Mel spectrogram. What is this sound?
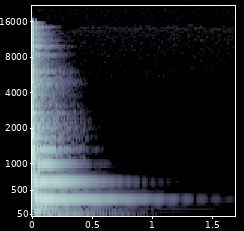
Standup Bass Stop Bartok E4
This standup bass was sampled using a direct pickup as well as stereo overhead mics for some room ambience. Articulations include a normal pizzicato, or finger plucked note; a stopped note as performed with the finger; a stopped note performed Bartok style; and some miscellaneous sound effects: a slide by the hand down the strings, a slap on the strings, and a knock on the wooden body of the bass. Do enjoy; feedback is welcome!
Plucked, Stereo, Bass, Standup, Double, Upright, Instrument, Acoustic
